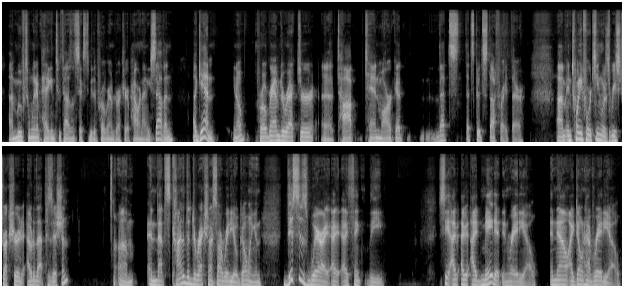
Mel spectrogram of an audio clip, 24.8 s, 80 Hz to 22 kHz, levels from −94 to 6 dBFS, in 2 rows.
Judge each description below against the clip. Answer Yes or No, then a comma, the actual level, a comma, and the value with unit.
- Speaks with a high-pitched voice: No, low, 120 Hz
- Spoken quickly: No, average, 175 wpm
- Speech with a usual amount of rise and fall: Yes, average, 4.6 semitones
